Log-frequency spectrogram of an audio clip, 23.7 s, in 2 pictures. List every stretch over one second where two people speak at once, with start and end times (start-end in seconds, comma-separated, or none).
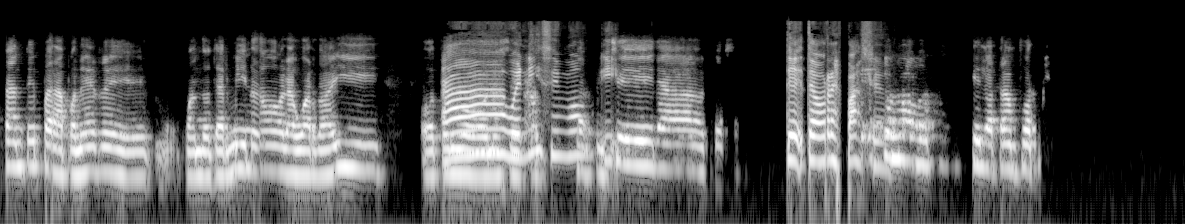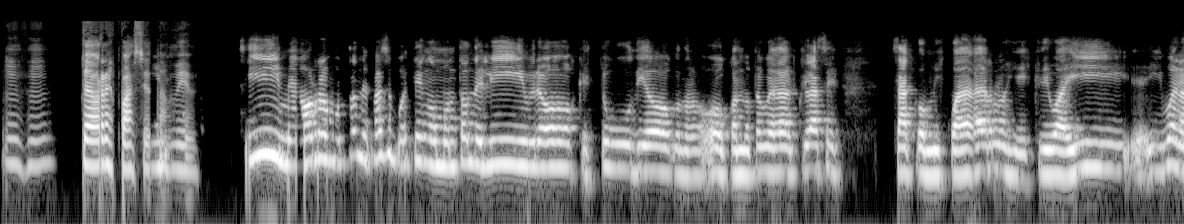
4.4-6.2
